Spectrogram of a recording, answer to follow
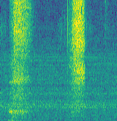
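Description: A man's two short breathy snorts through the nose, a stifled laugh close to the microphone, about a second apart, the first louder.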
